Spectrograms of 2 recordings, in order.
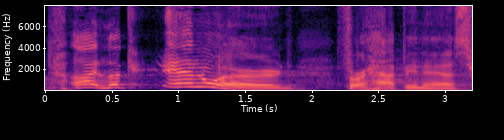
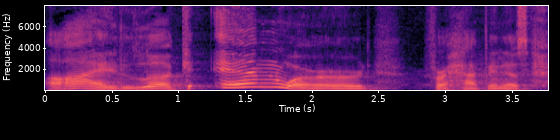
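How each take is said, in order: First: It is said with lively, forceful energy. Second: It is said plainly, without extra energy.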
